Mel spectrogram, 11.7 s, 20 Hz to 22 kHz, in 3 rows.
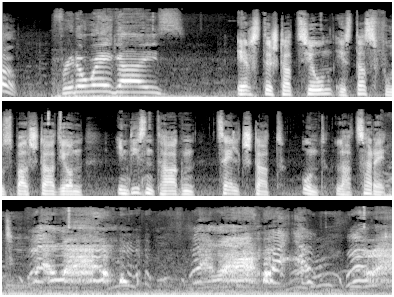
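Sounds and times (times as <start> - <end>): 
speech: 0.0 - 1.7, 2.3 - 8.4
low steady hum: 0.2 - 5.2, 7.6 - 11.6
toddler screaming and crying during abscess treatment at a field hospital: 8.0 - 11.6.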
